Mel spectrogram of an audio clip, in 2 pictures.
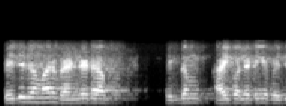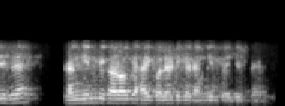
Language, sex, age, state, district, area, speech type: Hindi, male, 18-30, Rajasthan, Jodhpur, urban, conversation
